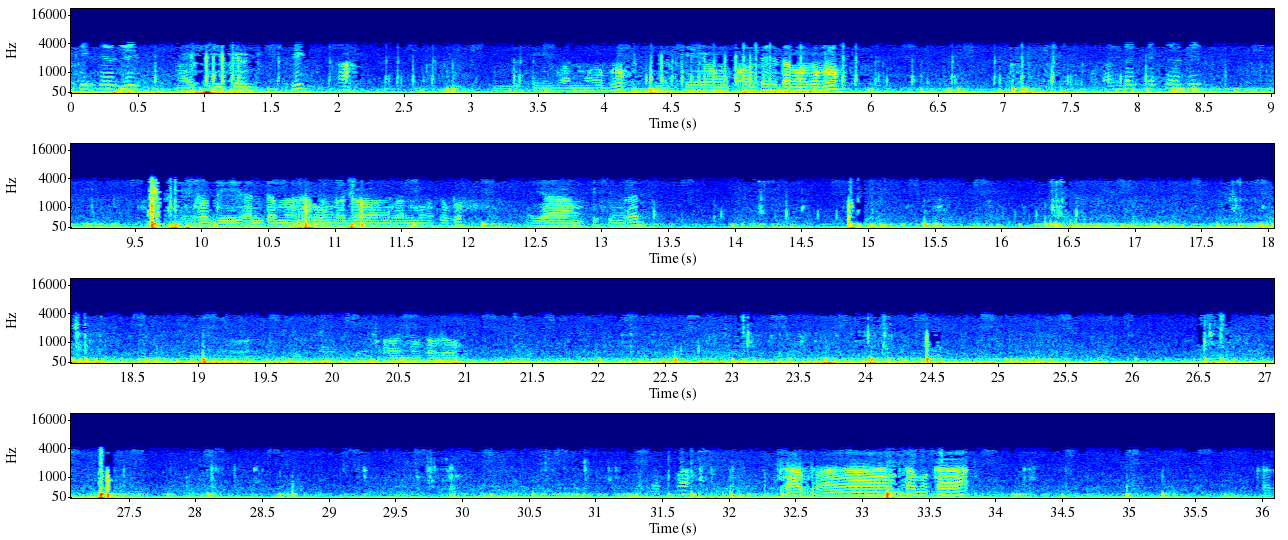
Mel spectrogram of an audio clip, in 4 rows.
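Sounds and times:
water noise: 0.0 - 36.0
wind buffeting microphone: 0.0 - 36.0.

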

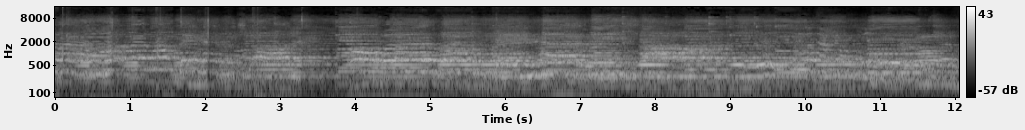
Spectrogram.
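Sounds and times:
group of voices singing: 0.0 - 12.0
piano accordion: 0.0 - 12.0.

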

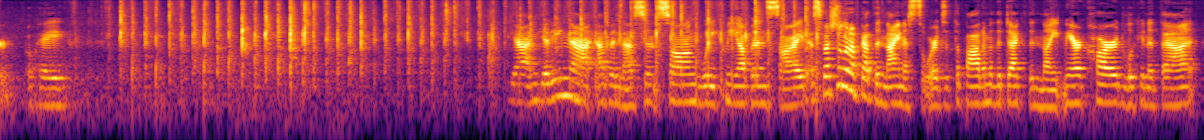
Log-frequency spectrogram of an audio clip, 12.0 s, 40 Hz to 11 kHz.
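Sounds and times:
rapid light taps: 1.0 - 8.7.

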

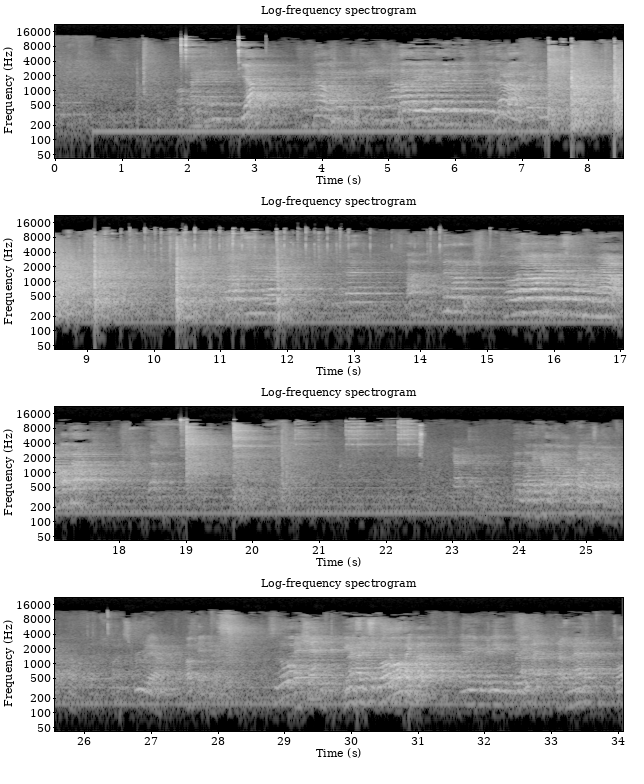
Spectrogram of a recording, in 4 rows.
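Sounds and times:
socket wrench clinking on bolts: 21.4 - 22.6.

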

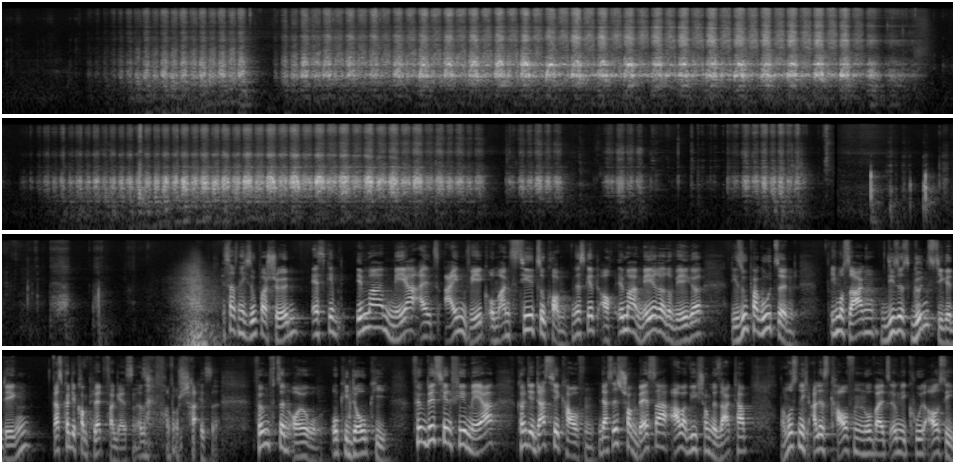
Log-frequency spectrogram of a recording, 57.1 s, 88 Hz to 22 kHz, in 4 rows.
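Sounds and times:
hand saw cutting plywood: 1.8 - 13.7, 14.8 - 22.6.

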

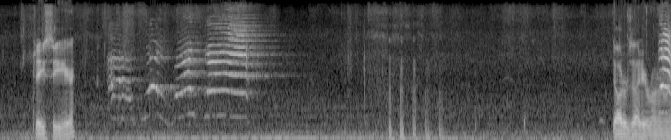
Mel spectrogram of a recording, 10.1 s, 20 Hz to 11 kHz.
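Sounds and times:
steady low hum: 0.0 - 10.0
girl yelling: 1.6 - 4.1.

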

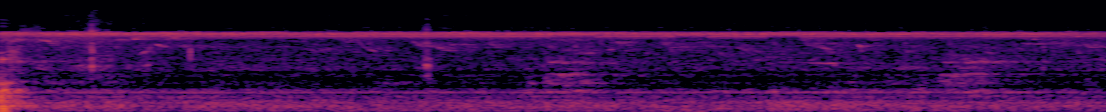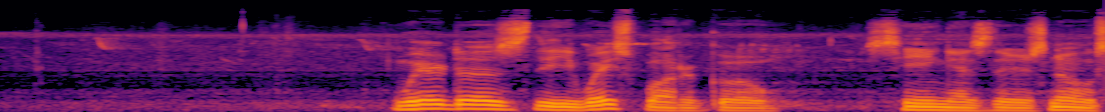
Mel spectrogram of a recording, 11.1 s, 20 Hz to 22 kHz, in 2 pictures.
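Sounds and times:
high-pitched insect drone: 0.0 - 11.0.

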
